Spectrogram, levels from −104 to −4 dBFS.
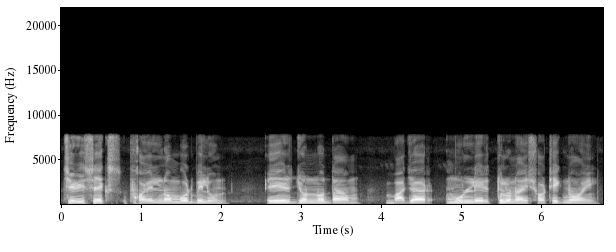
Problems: background sounds at intervals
